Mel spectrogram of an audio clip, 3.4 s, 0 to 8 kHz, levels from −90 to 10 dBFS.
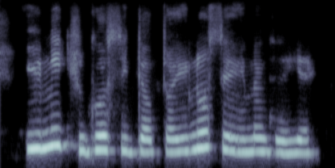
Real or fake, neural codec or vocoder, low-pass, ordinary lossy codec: fake; codec, 16 kHz, 2 kbps, X-Codec, HuBERT features, trained on general audio; none; none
